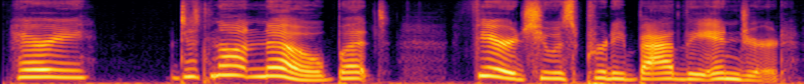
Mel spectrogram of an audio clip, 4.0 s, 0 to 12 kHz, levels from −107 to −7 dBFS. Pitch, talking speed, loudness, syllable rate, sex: 255 Hz, 165 wpm, -18 LUFS, 5.5 syllables/s, female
